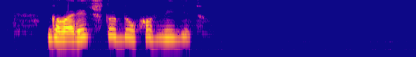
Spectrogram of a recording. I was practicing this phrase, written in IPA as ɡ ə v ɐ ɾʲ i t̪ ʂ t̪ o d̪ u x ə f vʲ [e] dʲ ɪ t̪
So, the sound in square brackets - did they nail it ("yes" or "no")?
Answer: no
